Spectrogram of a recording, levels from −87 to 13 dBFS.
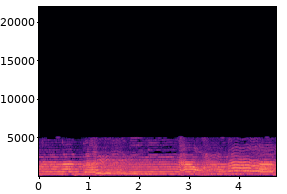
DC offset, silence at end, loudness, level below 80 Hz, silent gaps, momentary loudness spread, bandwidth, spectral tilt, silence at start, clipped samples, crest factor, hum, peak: under 0.1%; 0 s; -16 LUFS; -78 dBFS; none; 6 LU; 5.4 kHz; -4.5 dB/octave; 0 s; under 0.1%; 16 dB; none; 0 dBFS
